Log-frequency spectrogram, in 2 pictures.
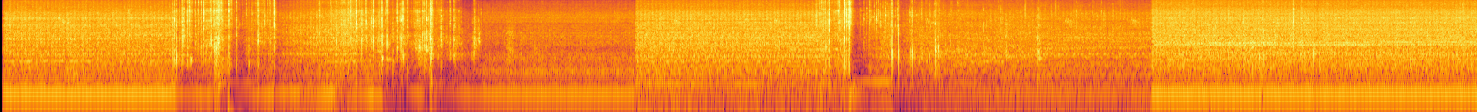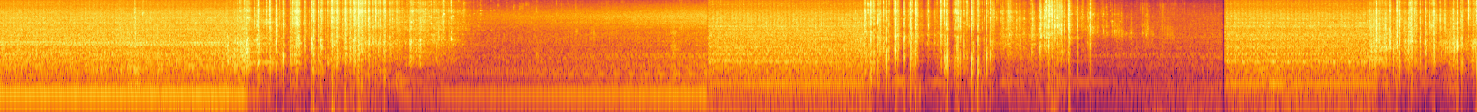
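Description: A car's tyre rolling over plastic toys and crushing them: about five bursts of cracking and crunching plastic, with the car's engine idling steadily between them.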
